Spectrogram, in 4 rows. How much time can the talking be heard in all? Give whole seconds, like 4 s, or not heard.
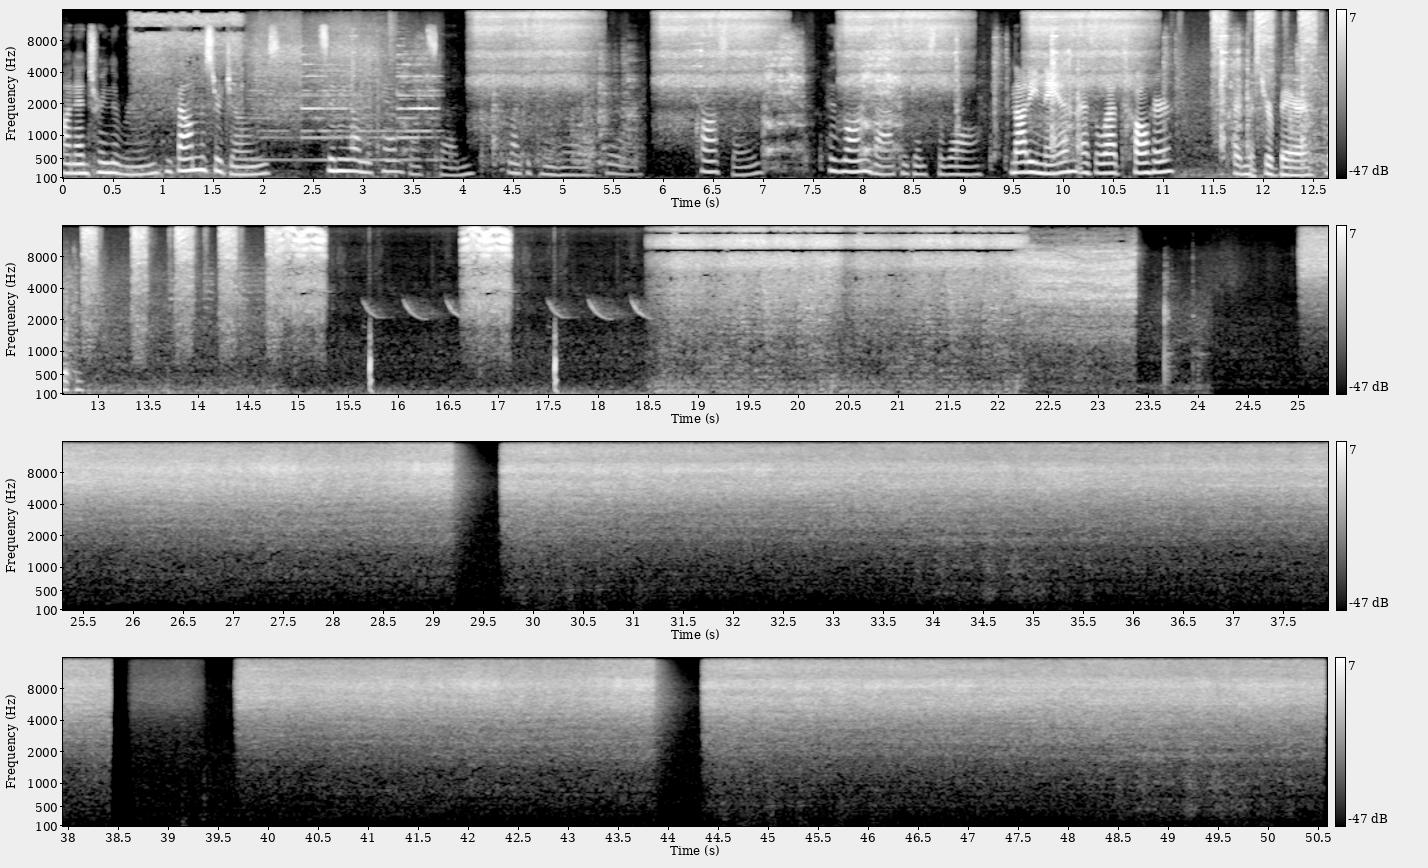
12 s.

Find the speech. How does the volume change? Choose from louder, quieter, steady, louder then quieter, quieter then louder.
quieter then louder.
